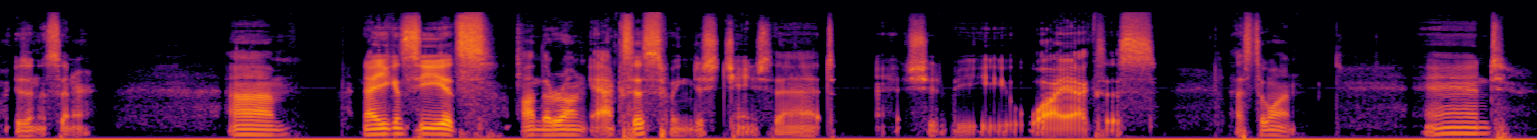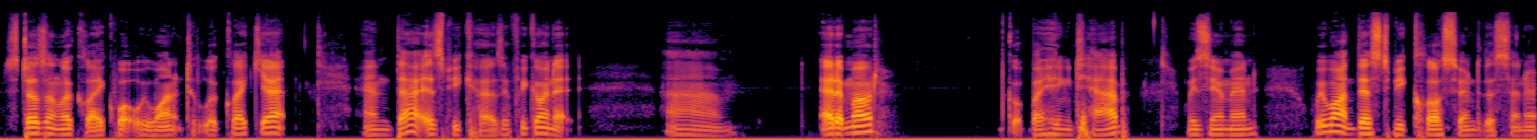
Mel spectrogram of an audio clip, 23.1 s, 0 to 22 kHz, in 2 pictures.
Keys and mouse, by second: 5.0-8.6 drag, 8.1-10.2 middle drag, 9.6 z, 12.9 middle click, 13.1-14.9 middle drag, 15.0-17.2 middle drag, 15.7 Tab, 18.5-20.7 middle drag.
